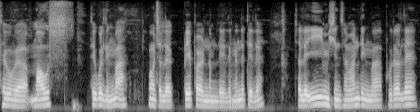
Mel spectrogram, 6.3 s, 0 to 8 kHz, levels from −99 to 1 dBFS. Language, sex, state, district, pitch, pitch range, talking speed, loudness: Wancho, male, Arunachal Pradesh, Longding, 115 Hz, 110-125 Hz, 230 wpm, -18 LUFS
